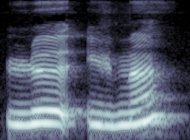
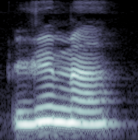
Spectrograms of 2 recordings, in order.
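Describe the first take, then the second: First: The vowel of le is pronounced separately. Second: The vowel of le is dropped and linked. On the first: The speaker calls it wrong. "on ne dira pas" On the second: The speaker calls it right.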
